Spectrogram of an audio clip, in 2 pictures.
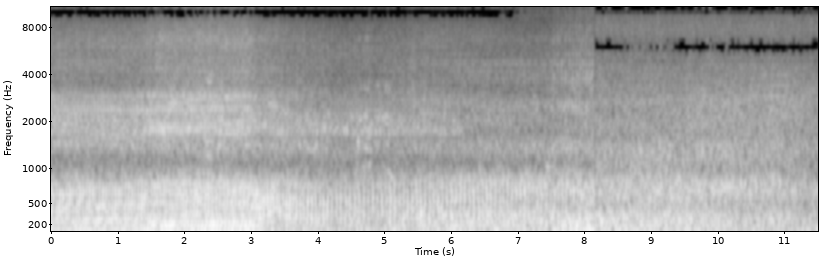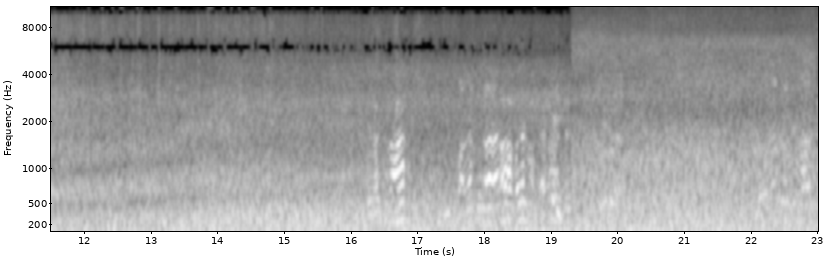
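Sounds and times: outboard motor running: 0:00.0 - 0:16.0
surf washing on beach: 0:00.0 - 0:23.0.

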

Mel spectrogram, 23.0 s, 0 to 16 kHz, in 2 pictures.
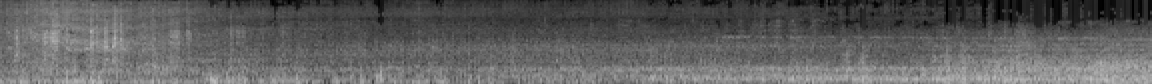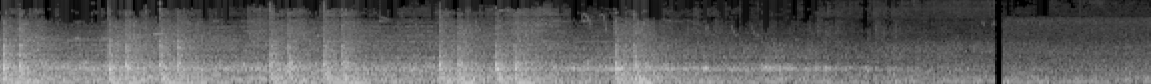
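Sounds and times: train wheels clacking over rail joints: 0:00.0 - 0:10.5, 0:11.4 - 0:18.9
train rumble on bridge: 0:00.0 - 0:23.0.

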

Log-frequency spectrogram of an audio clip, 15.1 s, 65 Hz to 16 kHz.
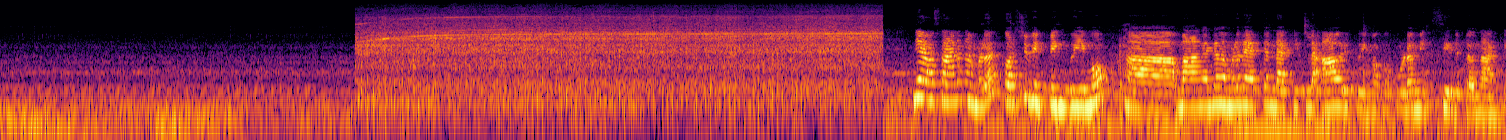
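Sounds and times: electric hand mixer whining: 0:03.6 - 0:08.8.

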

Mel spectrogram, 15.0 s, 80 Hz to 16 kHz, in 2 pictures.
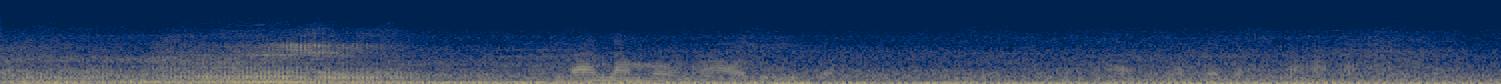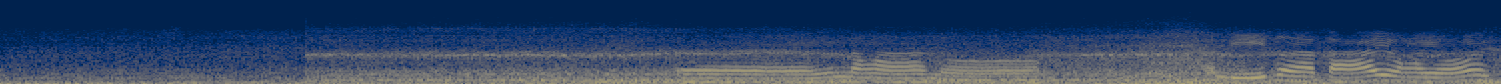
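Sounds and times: road and wind noise: 0:00.0 - 0:15.0
scooter engine running: 0:09.0 - 0:15.0
wavering multi-tone sound: 0:09.0 - 0:15.0.

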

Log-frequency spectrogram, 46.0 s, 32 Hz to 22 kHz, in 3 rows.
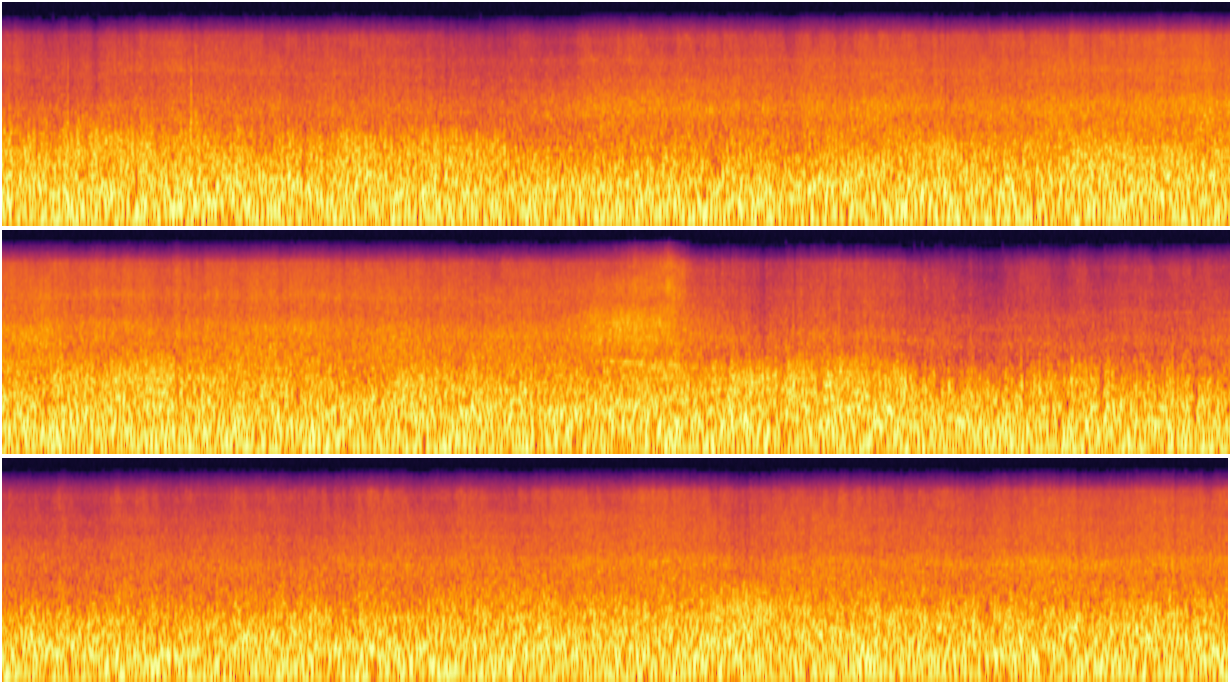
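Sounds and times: car road rumble: 0:00.0 - 0:46.0
wind noise on microphone: 0:00.0 - 0:46.0
quad bike passing: 0:20.7 - 0:26.6.

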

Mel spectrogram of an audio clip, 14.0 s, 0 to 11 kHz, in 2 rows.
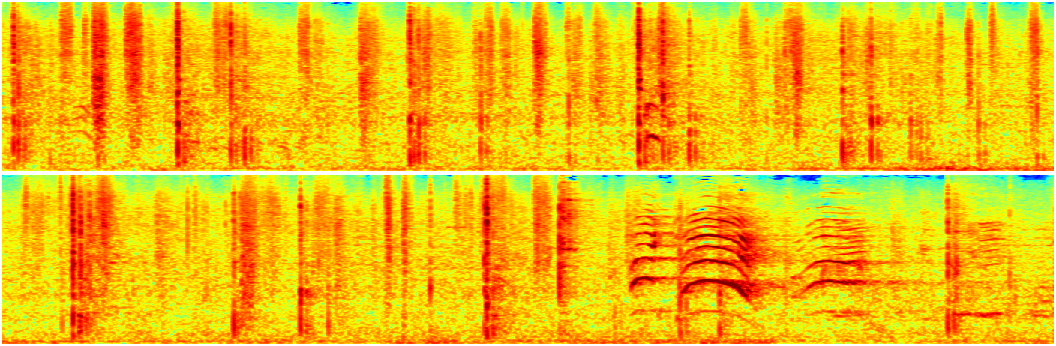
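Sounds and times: racket striking tennis ball: 0:00.0 - 0:01.8, 0:02.6 - 0:06.2, 0:06.9 - 0:11.0.

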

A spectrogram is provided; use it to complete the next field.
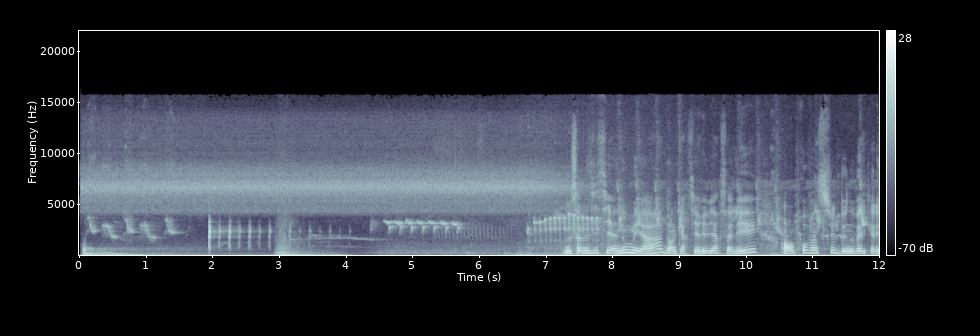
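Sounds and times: whoosh: 0:00.0 - 0:04.2
fast cricket-like chirping: 0:00.1 - 0:05.4
high insect hiss: 0:00.1 - 0:08.9
insects trilling: 0:00.1 - 0:10.4.

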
